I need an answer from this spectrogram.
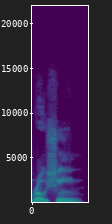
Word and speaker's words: Rosheen: some things PJ explained my name is rosheen Baker she said shaking PJ's hand firmly pronouncing her name roshen I don't think I've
